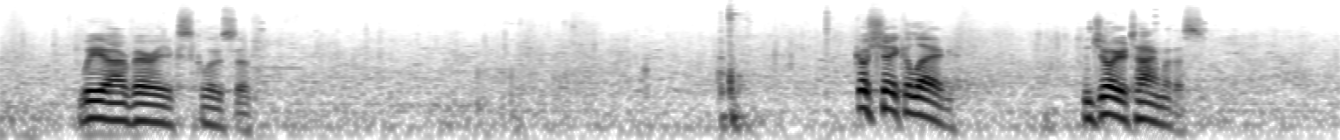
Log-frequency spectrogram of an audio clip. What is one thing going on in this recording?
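A man speaks in short phrases nearby.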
